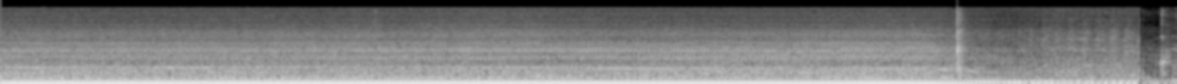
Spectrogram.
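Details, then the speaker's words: Narrowboat diesel at full throttle on the river Thames: a deep, steady drone with a rough, regular rattling beat about four a second, then the revs drop away. Source of the rattle unclear. "Full Throttle it's not very nice noise"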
